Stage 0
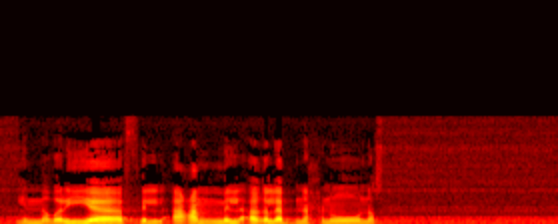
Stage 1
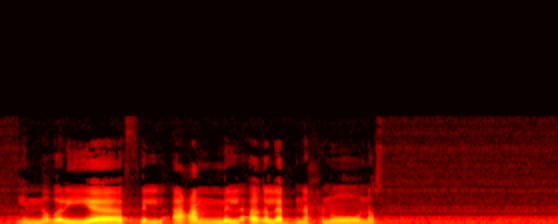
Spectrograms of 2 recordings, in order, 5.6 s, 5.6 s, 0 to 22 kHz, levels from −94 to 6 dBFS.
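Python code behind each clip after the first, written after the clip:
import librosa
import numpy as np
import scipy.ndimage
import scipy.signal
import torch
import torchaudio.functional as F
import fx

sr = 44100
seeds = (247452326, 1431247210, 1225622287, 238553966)

y = fx.high_shelf(x, sr, hz=2700.0, db=-10.0)
y = F.gain(torch.from_numpy(y), 1.5).numpy()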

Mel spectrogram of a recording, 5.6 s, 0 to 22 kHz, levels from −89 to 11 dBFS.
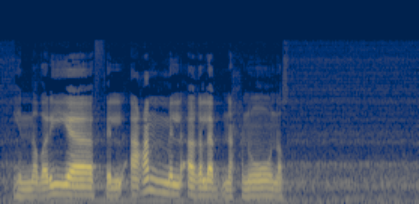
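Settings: y = x + 0.31 * np.pad(x, (int(3.1 * sr / 1000.0), 0))[:len(x)]
y = F.gain(torch.from_numpy(y), 8.5).numpy()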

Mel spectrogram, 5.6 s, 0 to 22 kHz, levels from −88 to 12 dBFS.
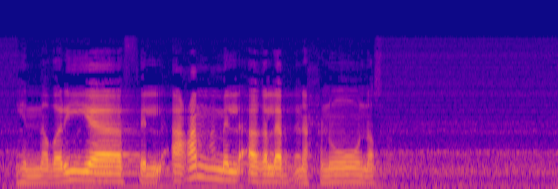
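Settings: y = x + 10.0 ** (-22.0 / 20.0) * np.pad(x, (int(197 * sr / 1000.0), 0))[:len(x)]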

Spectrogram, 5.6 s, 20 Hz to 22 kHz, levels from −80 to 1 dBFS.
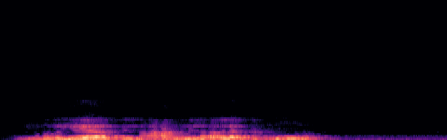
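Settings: y = fx.rev_plate(x, sr, seeds[0], rt60_s=0.91, hf_ratio=0.9, predelay_ms=85, drr_db=-9.0)
y = fx.spectral_expand(y, sr, expansion=1.5)
y = F.gain(torch.from_numpy(y), -10.5).numpy()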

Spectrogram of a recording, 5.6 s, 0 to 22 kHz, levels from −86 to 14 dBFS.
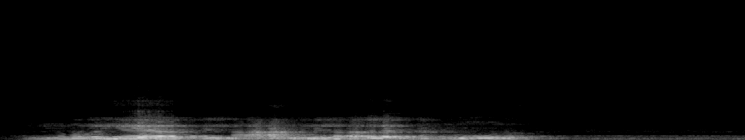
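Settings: y = fx.tracing_dist(x, sr, depth_ms=0.023)
y = fx.hum_notches(y, sr, base_hz=60, count=4)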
